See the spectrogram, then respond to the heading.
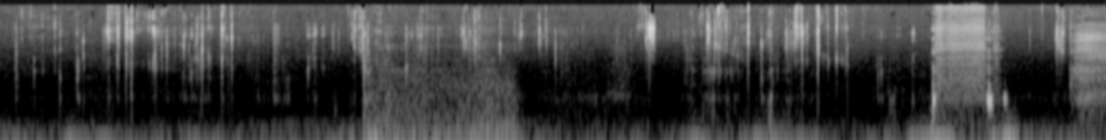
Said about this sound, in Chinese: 妈妈呀，是看你嚼的很辛苦，用舌头帮你助推一下，这样应该就没问题了吧？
